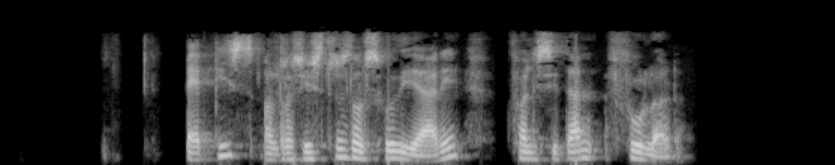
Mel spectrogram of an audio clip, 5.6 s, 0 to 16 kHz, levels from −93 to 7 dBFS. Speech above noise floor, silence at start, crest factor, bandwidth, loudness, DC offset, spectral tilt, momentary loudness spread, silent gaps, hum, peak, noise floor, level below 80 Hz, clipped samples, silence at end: over 73 dB; 1.25 s; 16 dB; 8 kHz; -16 LUFS; under 0.1%; -3.5 dB/octave; 7 LU; 3.32-3.38 s; none; -2 dBFS; under -90 dBFS; -52 dBFS; under 0.1%; 1 s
